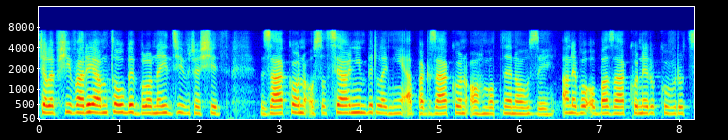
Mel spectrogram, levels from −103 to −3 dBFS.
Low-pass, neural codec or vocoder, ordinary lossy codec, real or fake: 7.2 kHz; codec, 16 kHz, 0.7 kbps, FocalCodec; AAC, 64 kbps; fake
